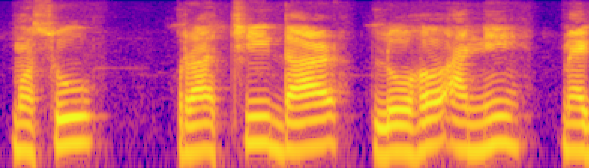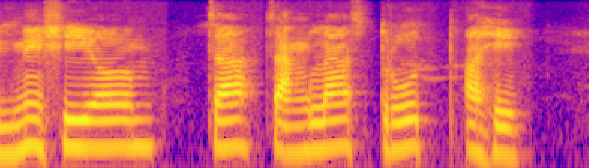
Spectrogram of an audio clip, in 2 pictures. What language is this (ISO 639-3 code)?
mar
